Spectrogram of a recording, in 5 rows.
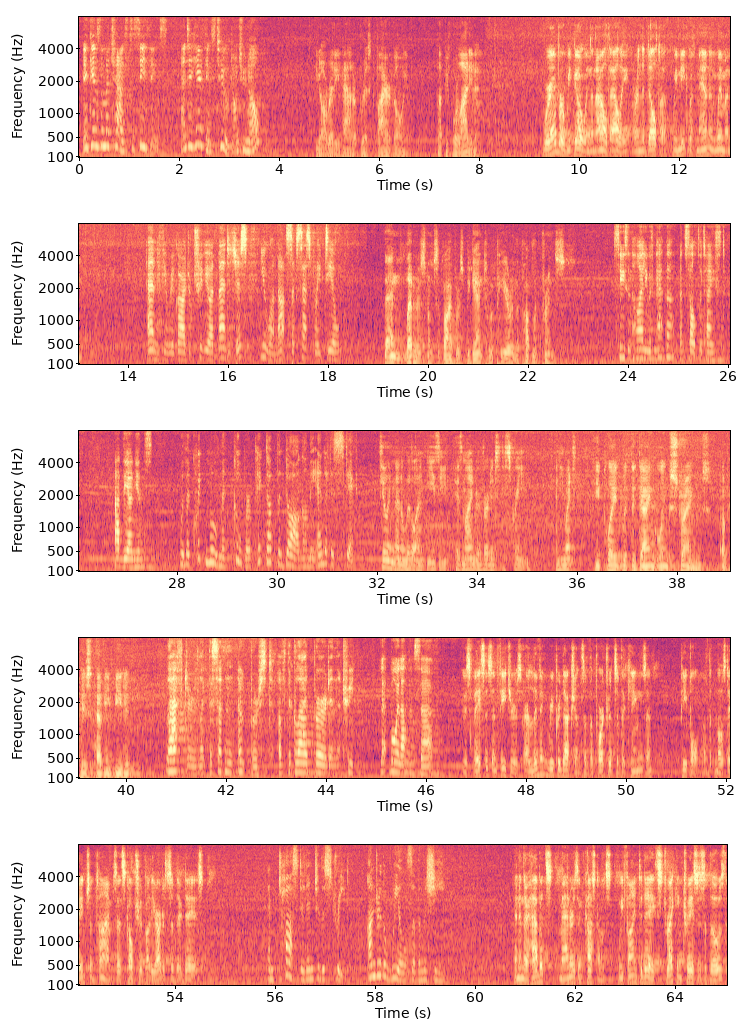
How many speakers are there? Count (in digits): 10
